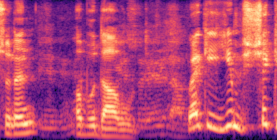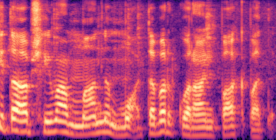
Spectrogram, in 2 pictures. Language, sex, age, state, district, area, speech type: Kashmiri, male, 30-45, Jammu and Kashmir, Srinagar, urban, spontaneous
